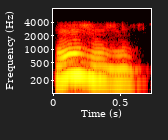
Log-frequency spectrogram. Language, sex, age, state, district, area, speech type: Odia, female, 45-60, Odisha, Sambalpur, rural, conversation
